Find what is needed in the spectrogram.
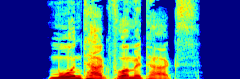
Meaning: genitive of Montagvormittag
- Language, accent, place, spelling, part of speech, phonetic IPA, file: German, Germany, Berlin, Montagvormittags, noun, [ˈmontaːkˌfoːɐ̯mɪtaːks], De-Montagvormittags.ogg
